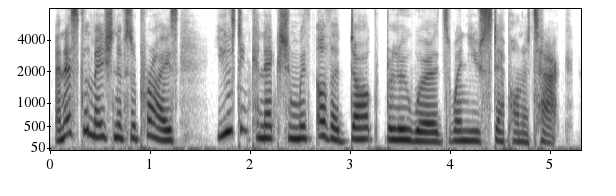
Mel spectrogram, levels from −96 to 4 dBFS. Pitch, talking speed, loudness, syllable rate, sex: 245 Hz, 205 wpm, -16 LUFS, 5.5 syllables/s, female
